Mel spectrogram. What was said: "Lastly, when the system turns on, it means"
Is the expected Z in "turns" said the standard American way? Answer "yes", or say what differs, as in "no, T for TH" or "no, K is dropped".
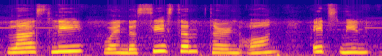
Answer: no, Z is dropped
